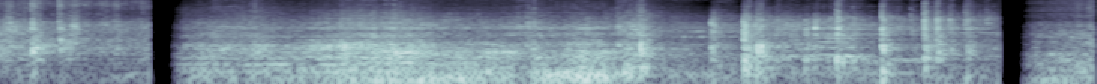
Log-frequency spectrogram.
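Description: Skateboard on rough concrete: a steady rolling noise from the wheels, then several sharp clacks as the board is popped, flipped and slapped down on the ground. Two brief silent gaps break it up.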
